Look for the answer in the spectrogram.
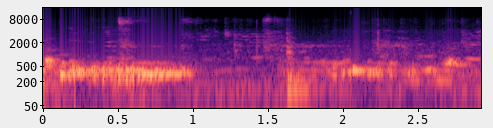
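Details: Pigeon recovered from an intestinal infection, kept indoors: a low, throaty coo lasting about a second, then softer, wavering cooing sounds in a small room.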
